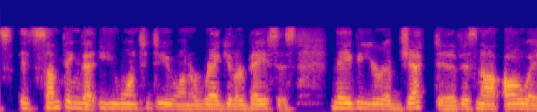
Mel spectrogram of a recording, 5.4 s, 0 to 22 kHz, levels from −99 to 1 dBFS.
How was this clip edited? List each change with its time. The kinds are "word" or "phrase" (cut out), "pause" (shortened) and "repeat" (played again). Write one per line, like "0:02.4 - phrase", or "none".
none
